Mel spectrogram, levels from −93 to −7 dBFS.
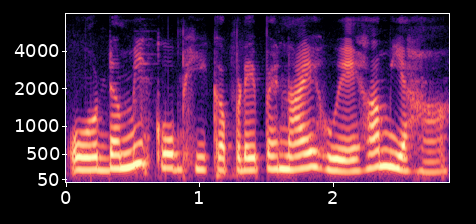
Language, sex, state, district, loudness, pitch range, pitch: Hindi, female, Himachal Pradesh, Shimla, -12 LUFS, 220-255 Hz, 230 Hz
